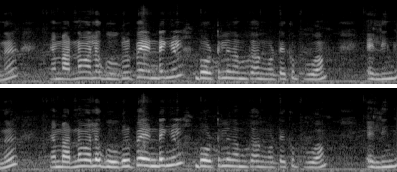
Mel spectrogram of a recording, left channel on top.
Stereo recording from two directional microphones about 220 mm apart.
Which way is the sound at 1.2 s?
60° right (ahead or behind).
